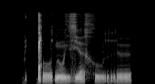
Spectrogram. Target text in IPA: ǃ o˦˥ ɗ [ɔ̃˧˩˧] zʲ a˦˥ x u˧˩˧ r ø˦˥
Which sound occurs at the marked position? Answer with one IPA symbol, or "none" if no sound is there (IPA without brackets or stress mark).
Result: ɔ̃˧˩˧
